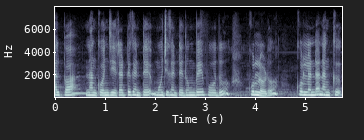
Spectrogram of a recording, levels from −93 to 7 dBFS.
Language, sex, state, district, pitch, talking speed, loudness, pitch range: Tulu, female, Karnataka, Dakshina Kannada, 230 Hz, 135 wpm, -15 LUFS, 220-250 Hz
